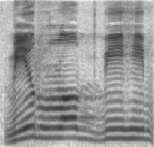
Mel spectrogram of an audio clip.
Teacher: Yang kedua contohnya nun mati bertemu dengan ra, mir rabbihim, hilang terus bunyi nun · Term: idgham kamil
